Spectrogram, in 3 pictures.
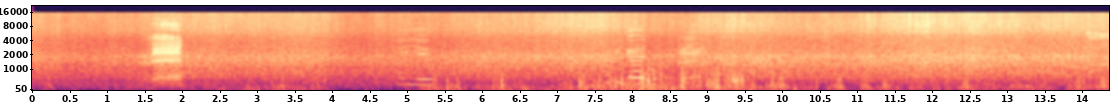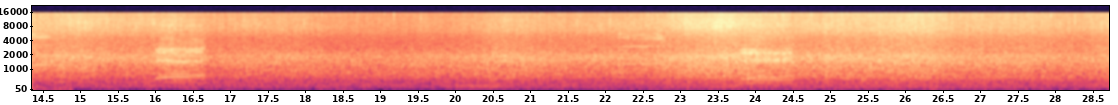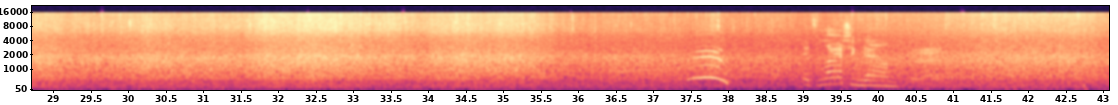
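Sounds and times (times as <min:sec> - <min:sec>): heavy rain on roof: 0:00.0 - 0:39.0, 0:39.9 - 0:43.0
lamb bleating: 0:01.4 - 0:02.0, 0:08.6 - 0:09.1, 0:14.0 - 0:14.7, 0:15.9 - 0:16.7, 0:22.2 - 0:22.8, 0:23.7 - 0:24.6, 0:40.4 - 0:40.9
low sheep call: 0:01.4 - 0:02.1, 0:14.0 - 0:14.8, 0:15.9 - 0:16.7, 0:22.1 - 0:22.9, 0:23.6 - 0:24.6, 0:40.4 - 0:41.0.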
